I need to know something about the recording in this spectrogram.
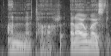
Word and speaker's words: Annatar: the end of Silmarillion, a double consonant like that you stress, so like melon or annatar, and you always tap the r in the words.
